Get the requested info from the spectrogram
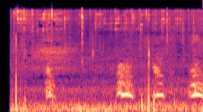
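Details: Rhodesian Ridgebacks giving three short, fairly soft barks near the end of a brief stretch, over a steady low rumble of background noise.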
